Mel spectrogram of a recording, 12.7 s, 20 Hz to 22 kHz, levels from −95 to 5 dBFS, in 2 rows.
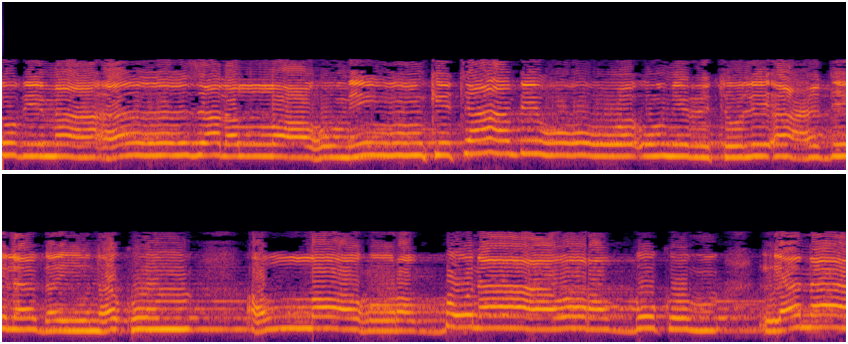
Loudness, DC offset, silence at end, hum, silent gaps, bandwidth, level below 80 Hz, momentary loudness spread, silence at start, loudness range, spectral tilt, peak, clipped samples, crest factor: -18 LUFS; under 0.1%; 0 s; none; none; 6.6 kHz; -66 dBFS; 5 LU; 0 s; 1 LU; -4 dB/octave; -8 dBFS; under 0.1%; 12 dB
